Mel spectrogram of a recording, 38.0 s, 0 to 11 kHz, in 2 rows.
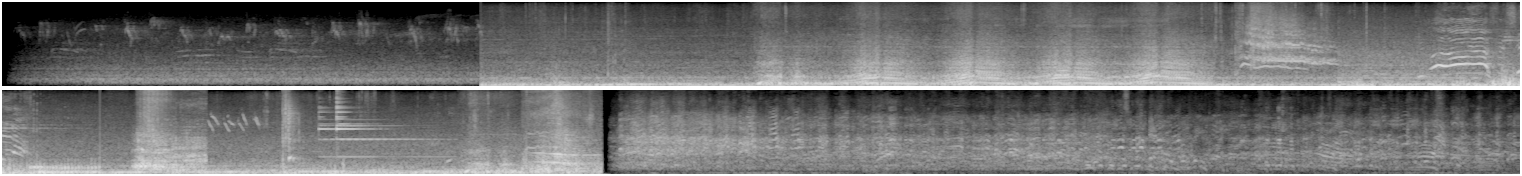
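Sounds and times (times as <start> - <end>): engine revving: 6.1 - 15.4, 19.3 - 23.0, 24.6 - 26.5
crowd chattering and laughing: 26.6 - 37.9.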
